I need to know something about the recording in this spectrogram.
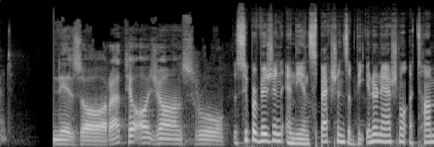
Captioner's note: through translator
